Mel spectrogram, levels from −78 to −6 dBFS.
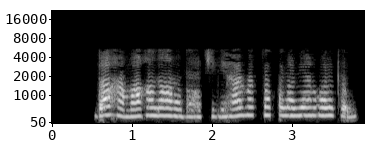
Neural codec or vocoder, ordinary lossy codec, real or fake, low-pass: codec, 16 kHz, 1 kbps, FreqCodec, smaller model; MP3, 24 kbps; fake; 5.4 kHz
